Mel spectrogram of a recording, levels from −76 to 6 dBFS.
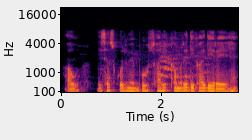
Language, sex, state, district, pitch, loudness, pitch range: Hindi, male, Uttar Pradesh, Saharanpur, 130 Hz, -17 LUFS, 125-135 Hz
